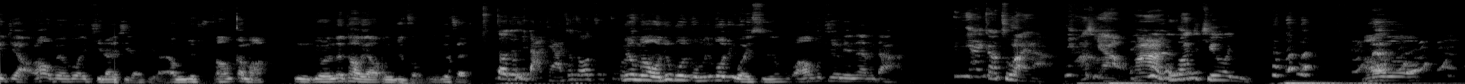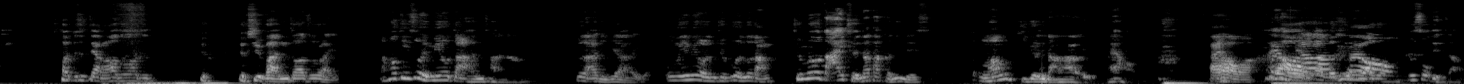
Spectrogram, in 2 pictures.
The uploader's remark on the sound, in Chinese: 其實這是第一次錄音的檔案辣!!!音質請大家多多包涵。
